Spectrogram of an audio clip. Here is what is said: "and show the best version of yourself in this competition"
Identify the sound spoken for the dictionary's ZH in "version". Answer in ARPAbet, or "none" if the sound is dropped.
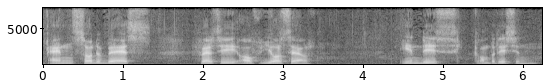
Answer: S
